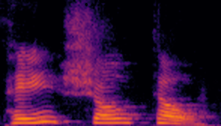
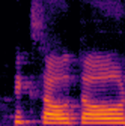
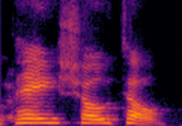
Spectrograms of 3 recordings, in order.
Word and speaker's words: Peixoto: And I always like to start by the pronunciation. It's Peixoto. And when in doubt, it's phonetically spelled on top of our logo. So not Peixoto, not Peixoto, not prosciutto. I've been called all those things. So Peixoto.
